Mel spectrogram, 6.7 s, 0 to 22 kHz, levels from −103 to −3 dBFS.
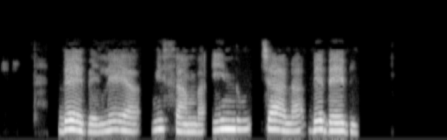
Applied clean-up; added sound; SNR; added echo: none; none; none; none.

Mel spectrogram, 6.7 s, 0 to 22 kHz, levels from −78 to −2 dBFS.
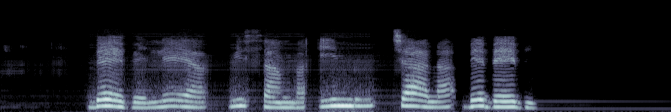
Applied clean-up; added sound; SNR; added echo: neural separator model SepFormer DNS4.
